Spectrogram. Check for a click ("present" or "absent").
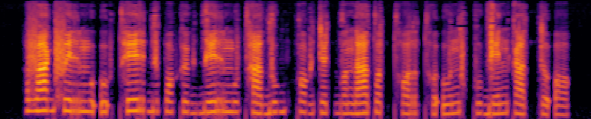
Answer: absent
